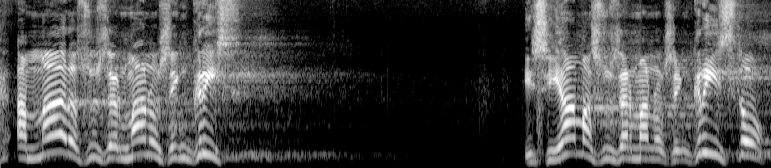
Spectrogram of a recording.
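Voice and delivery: high, loud pulpit preaching; fervent loud sermon voice; preaching at full force. Acted. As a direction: preach it out to the congregation.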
